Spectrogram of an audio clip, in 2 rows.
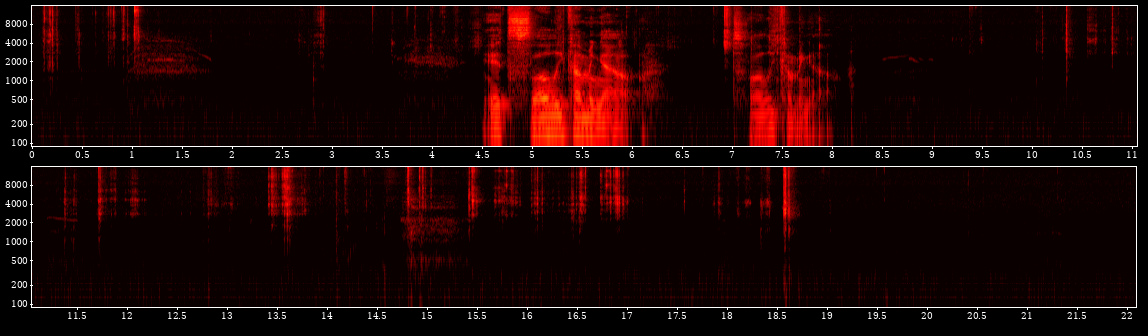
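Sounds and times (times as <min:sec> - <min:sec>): small tools clicking and scraping: 0:00.0 - 0:01.2, 0:02.7 - 0:04.6, 0:09.3 - 0:18.8.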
